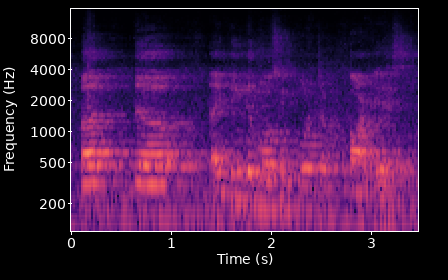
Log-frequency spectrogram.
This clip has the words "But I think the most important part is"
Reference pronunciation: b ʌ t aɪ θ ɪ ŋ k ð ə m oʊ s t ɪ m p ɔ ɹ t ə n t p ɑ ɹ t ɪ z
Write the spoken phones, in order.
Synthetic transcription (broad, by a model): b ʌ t aɪ t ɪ ŋ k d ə m oʊ s t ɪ m p ɔ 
